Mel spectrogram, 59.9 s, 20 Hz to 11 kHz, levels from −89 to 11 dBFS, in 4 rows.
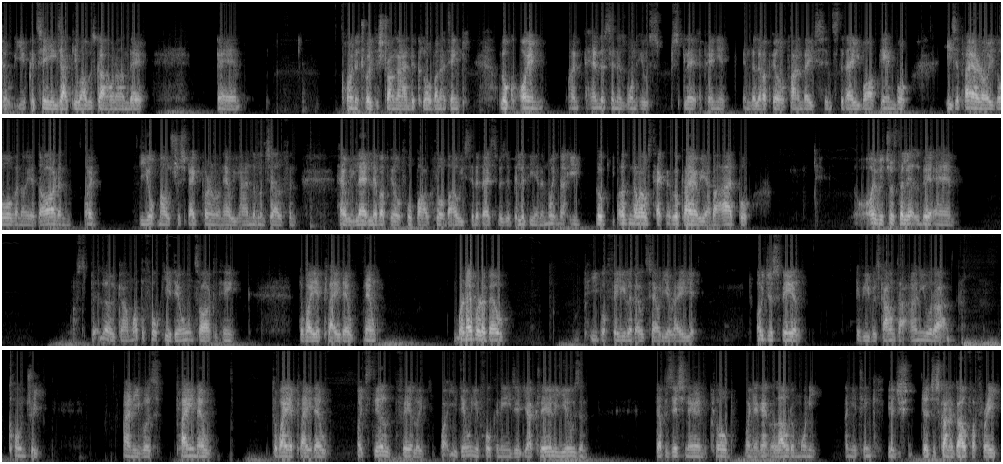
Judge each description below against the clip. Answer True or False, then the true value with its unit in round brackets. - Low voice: True (95 Hz)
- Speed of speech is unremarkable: True (180 wpm)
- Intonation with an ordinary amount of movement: False (1.5 semitones)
